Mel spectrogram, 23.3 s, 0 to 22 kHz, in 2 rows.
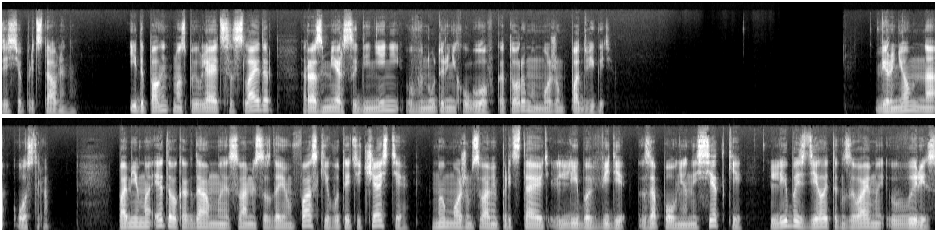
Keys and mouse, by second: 5.1-9.4 drag, 10.9-12.0 drag, 13.4-14.5 middle drag, 21.1-23.3 drag.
